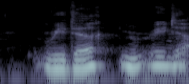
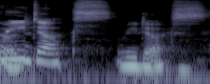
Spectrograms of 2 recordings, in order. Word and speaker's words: Redux: Redo. I don't think I've ever said it out loud. Redux.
